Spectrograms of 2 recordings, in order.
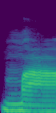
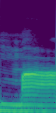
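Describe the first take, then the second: First: It is said with the third tone. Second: It is said with the third tone.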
